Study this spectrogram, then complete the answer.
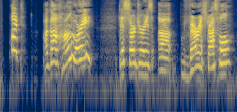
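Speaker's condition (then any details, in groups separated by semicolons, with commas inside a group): No condition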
